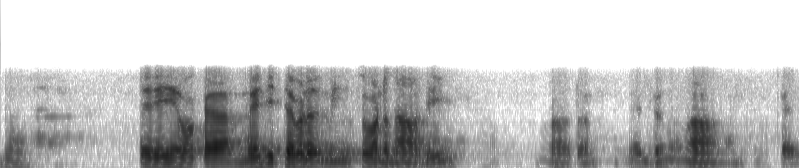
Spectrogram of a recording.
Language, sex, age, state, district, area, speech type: Malayalam, male, 45-60, Kerala, Malappuram, rural, conversation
